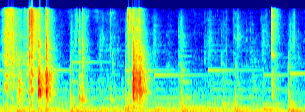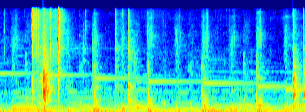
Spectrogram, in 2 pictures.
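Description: Two Beyblade Burst spinning tops launched into a plastic stadium, giving a few sharp clacks as they hit the stadium floor and knock together, over background music.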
